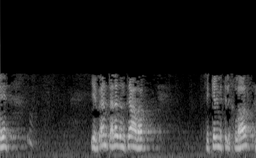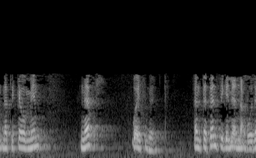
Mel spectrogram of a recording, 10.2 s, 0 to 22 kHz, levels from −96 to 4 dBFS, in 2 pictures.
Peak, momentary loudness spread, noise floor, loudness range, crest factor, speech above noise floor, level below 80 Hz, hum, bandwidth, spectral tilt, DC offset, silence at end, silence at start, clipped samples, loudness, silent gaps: -10 dBFS; 19 LU; -61 dBFS; 5 LU; 18 dB; 34 dB; -64 dBFS; none; 3.9 kHz; -11 dB/octave; under 0.1%; 0 s; 0 s; under 0.1%; -28 LUFS; none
